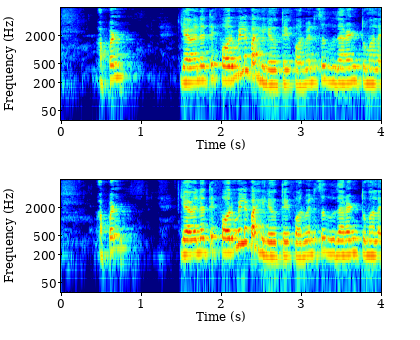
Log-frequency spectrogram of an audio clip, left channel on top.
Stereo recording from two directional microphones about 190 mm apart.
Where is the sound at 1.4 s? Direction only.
50° right (ahead or behind).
